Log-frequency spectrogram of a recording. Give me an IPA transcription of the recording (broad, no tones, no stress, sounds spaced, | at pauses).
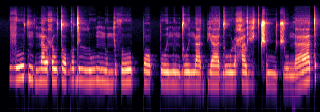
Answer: v oː t ŋ ɪ d n a o̯ ħ oː t ɔ ɡ ɔ d ɪ lː uː ŋ n u mʲ ɔ θ oː pː ɔː pː oː e̯ m ɪ m d oː e̯ ŋ aː d pʲ aː d oː ɹ ħ a o̯ vʲ e t t͡ʃʼ uː t͡ʃ oː ŋ ɾ aː t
